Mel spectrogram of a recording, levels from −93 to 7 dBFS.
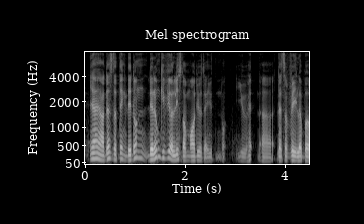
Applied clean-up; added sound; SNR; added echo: none; none; none; none.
